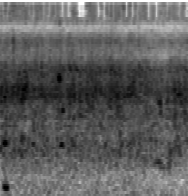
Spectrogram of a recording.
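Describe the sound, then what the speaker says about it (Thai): Steady stream of water flowing from a solar-powered pump in bright sunshine, a soft continuous trickle and splash held at an even level throughout, faint and without talk. "น้ำไหล แล้วก็ไฟแรงจ้ะ"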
